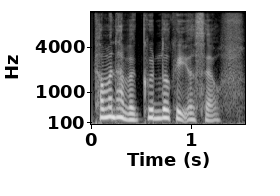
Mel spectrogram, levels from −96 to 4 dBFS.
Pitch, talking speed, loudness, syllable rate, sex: 205 Hz, 310 wpm, -17 LUFS, 6.0 syllables/s, female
